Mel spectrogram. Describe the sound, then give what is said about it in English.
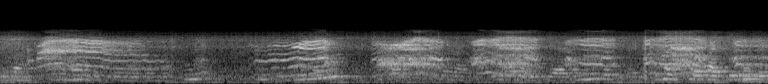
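Newborn baby crying just after birth, with repeated high, wailing cries in several bursts, each rising and falling in pitch with short gasping breaks between them. “That was the cry of my second eldest when he was a baby.”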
